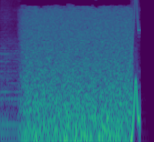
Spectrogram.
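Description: Steady burst of static hiss, like a detuned TV, starting a few tenths of a second in and cutting off suddenly near the end.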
